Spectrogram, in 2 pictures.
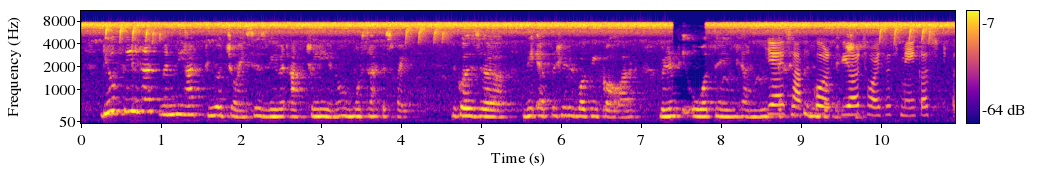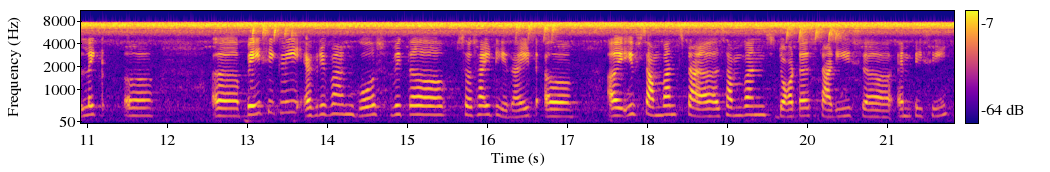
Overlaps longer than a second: present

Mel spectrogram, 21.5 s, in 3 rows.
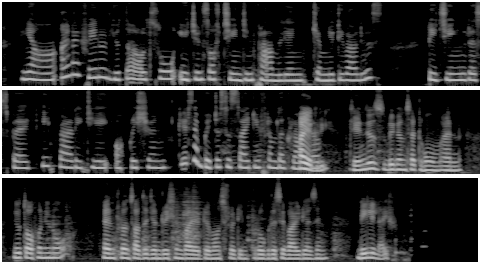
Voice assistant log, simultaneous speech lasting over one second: none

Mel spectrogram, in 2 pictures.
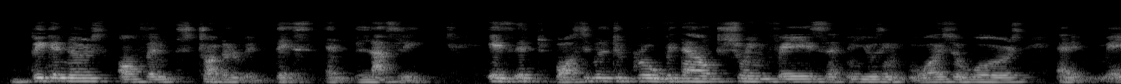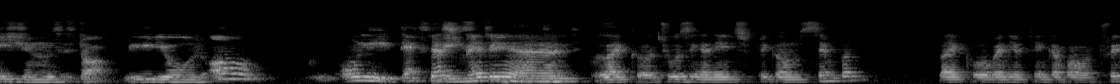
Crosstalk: present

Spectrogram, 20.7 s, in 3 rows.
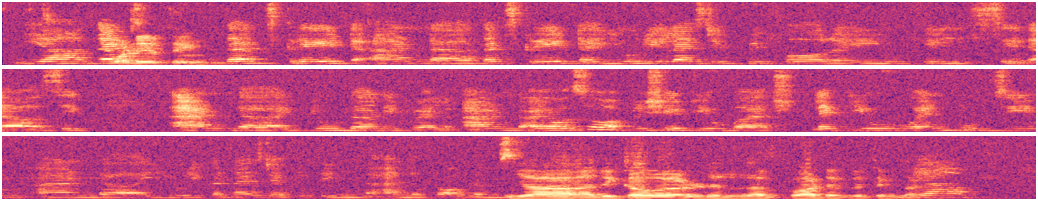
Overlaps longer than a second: none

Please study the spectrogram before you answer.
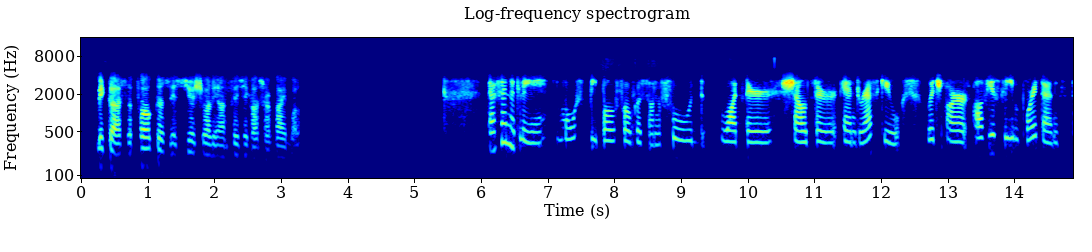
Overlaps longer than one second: none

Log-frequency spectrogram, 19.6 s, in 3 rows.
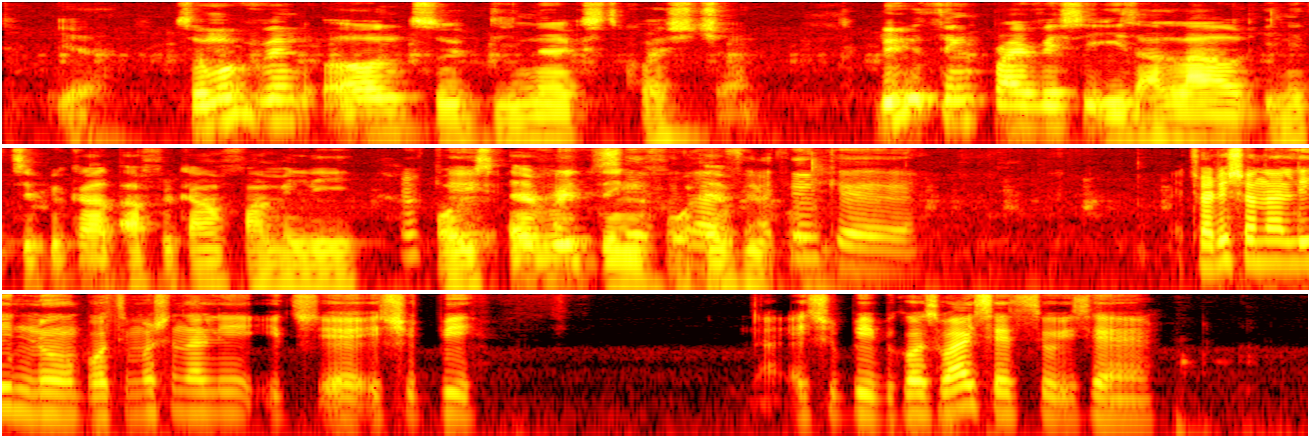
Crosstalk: present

